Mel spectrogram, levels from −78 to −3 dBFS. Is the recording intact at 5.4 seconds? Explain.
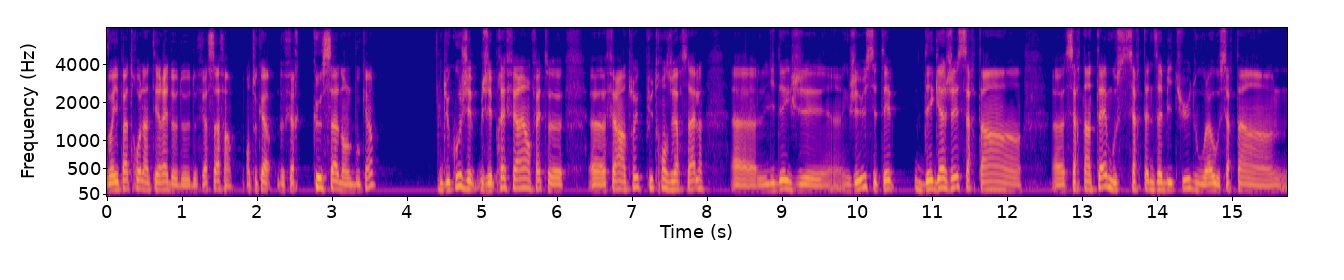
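Yes, the speech at 5.4 seconds plays through intact, with no dropout, click, distortion or other fault at that moment.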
